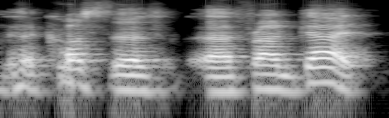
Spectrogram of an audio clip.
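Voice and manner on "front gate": usual speaking voice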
